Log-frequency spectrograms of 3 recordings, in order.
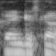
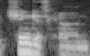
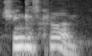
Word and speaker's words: Chinggis Khan: And I mispronounced Genghis Khan. It's actually Chinggis Khan, but whatever. Really? Yeah, it's actually pronounced Chinggis Khan.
